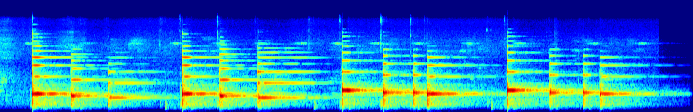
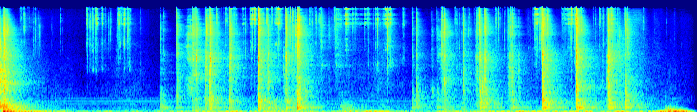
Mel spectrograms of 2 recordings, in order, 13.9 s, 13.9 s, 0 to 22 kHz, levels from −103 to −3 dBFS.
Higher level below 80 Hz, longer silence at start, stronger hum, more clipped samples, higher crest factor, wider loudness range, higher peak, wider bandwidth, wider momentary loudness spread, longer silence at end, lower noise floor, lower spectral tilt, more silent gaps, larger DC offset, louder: second, -86 dBFS vs -42 dBFS; first, 0.65 s vs 0 s; neither; neither; second, 20 dB vs 32 dB; second, 3 LU vs 9 LU; about the same, -2 dBFS vs 0 dBFS; second, 7.2 kHz vs 17 kHz; about the same, 21 LU vs 22 LU; first, 0.9 s vs 0.05 s; first, -60 dBFS vs -55 dBFS; about the same, -2.5 dB/octave vs -1.5 dB/octave; neither; neither; first, -19 LUFS vs -30 LUFS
